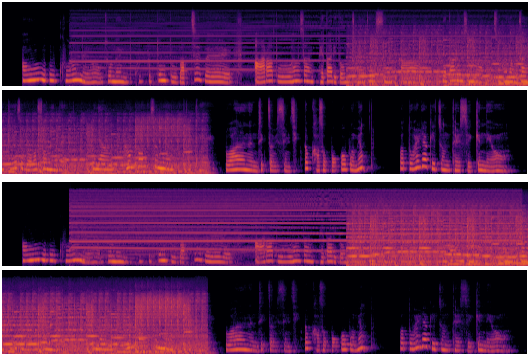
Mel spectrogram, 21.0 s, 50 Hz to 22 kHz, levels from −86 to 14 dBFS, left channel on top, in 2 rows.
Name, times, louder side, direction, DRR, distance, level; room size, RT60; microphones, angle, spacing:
voice 1, 0.4-4.8 5.1-11.9 12.3-17.8 18.5-20.6, left 3 dB, 85° left, 0.5 m, -31 dB
sound 1, 1.3-10.4, right 10 dB, 90° right, 0.5 m, -36 dB
sound 2, 6.9-14.6, right 4 dB, 40° right, 0.5 m, -28 dB
8.8 x 6.5 x 2.5 m
head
